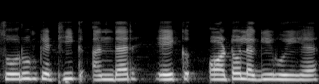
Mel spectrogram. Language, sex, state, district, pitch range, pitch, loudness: Hindi, female, Jharkhand, Garhwa, 225-255 Hz, 235 Hz, -14 LUFS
